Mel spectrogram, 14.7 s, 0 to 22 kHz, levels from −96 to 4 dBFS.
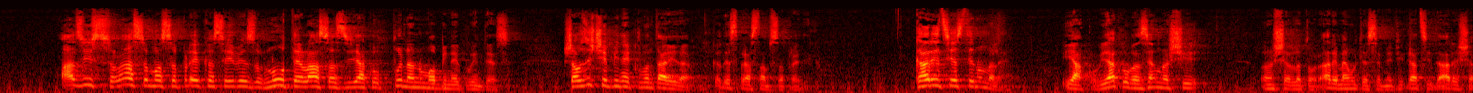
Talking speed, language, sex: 180 wpm, Romanian, male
